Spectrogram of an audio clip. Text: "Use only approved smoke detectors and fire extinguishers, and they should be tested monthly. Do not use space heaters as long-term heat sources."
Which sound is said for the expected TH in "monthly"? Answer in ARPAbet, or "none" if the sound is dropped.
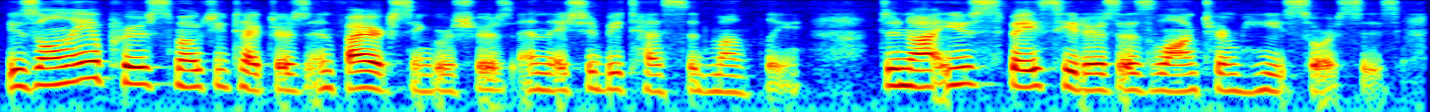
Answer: TH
